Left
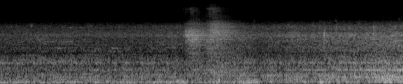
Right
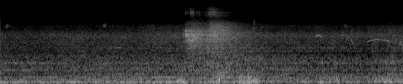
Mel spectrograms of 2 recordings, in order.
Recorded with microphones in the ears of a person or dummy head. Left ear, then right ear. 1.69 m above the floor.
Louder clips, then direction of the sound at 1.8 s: Left 1 dB; 5° right (ahead or behind).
